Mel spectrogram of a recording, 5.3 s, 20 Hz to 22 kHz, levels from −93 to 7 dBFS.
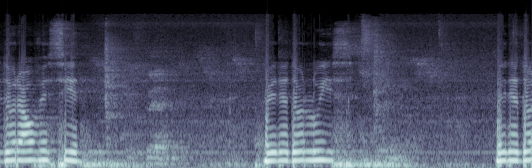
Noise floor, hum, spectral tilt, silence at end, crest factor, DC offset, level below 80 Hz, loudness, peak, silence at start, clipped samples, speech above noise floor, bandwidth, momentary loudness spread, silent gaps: -33 dBFS; none; -8.5 dB/octave; 0 s; 12 dB; 1%; -30 dBFS; -11 LUFS; 0 dBFS; 0 s; 0.4%; 25 dB; 11 kHz; 21 LU; none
